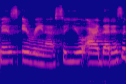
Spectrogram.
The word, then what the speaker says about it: Irina: So if I see you in front of me, I will say Ira, but my full name is Irina. So that is a correct name. Irina.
